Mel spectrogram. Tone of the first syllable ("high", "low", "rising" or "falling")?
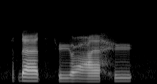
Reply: high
